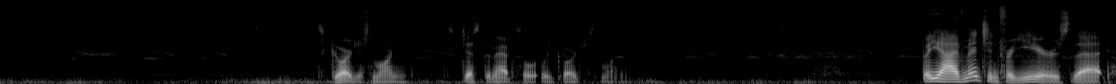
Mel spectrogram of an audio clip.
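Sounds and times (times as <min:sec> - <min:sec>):
birds calling outdoors: 0:00.0 - 0:11.1
crow cawing: 0:00.6 - 0:02.4, 0:04.1 - 0:09.4
speech: 0:03.2 - 0:06.4, 0:09.2 - 0:11.1.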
